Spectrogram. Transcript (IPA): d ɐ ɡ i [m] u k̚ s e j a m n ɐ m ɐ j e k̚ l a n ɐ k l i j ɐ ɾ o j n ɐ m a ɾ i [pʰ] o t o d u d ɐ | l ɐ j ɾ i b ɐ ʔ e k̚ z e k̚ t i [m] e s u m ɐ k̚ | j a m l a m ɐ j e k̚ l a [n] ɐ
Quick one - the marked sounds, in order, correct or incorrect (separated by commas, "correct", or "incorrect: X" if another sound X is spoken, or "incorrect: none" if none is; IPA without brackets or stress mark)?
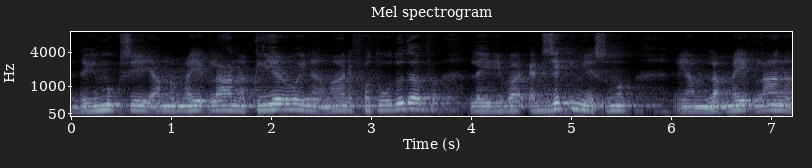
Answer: correct, correct, correct, correct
